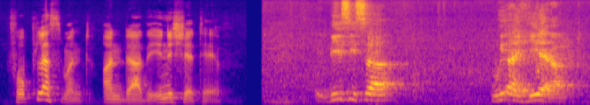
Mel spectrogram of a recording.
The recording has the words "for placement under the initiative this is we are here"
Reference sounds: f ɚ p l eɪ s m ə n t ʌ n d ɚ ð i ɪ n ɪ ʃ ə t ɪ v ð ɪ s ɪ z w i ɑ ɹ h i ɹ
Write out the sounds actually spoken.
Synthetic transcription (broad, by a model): f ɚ p l eɪ s m ə n t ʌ n d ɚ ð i ɪ n ɪ ʃ ə t ɪ v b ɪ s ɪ s w i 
